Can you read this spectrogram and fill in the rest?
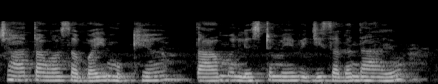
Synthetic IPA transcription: t͡ɕʰaːt̪ɐʋ̤ãsɐbʱəimʊ̃kʰijət̪aːmlɪsʈmẽʋɪd͡ʑʱisɐɡʱə̃nd̪aːɦijoː

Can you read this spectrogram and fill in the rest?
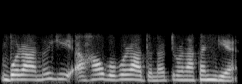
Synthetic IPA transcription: boɾanojɡiʔɐɦawbɐbɔɾadonɐtɾonakɐnɡijɐ

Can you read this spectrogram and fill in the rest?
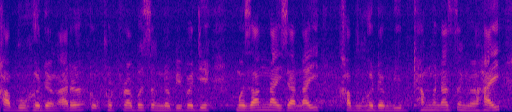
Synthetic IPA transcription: kʰabuɦɯdɯŋaɾɯdɔk̚tʰɔɾpʰɾabɯzɯŋnɯpibadi | mɯzaŋnajzanaj | kʰabuɦɯdɯŋbitʰaŋmɯnazɯŋɯɦaj

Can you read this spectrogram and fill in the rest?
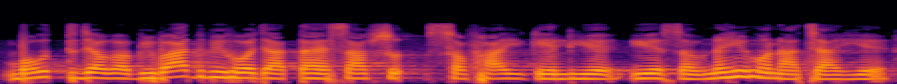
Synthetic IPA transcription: bəɦut̪d͡ʒəɡəbibad̪bʱiɦod͡ʒat̪aɦɛsaːps | səpʰaːikeliejesəbʱnəɦĩɦonat͡ʃaːɦie

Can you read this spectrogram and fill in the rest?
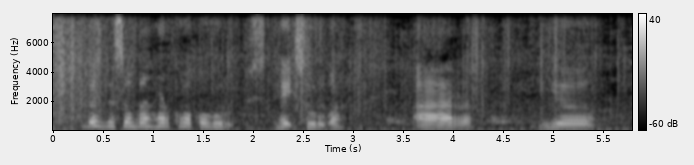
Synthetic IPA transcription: d̪ɔsd̪isɔmɾanɦɔɽkɔɦɔkɔɦɾɦɛc̚ˀsuɾuʔaː | ɾ | jə

